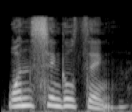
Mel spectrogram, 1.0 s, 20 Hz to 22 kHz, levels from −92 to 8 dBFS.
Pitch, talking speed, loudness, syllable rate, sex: 230 Hz, 180 wpm, -17 LUFS, 5.6 syllables/s, female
